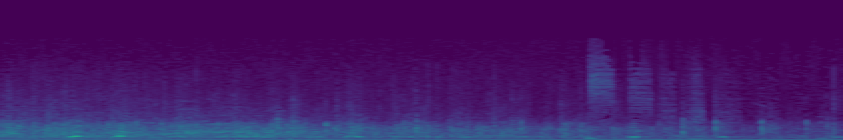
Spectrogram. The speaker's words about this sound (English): Women, you should be clapping, especially if you're single.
